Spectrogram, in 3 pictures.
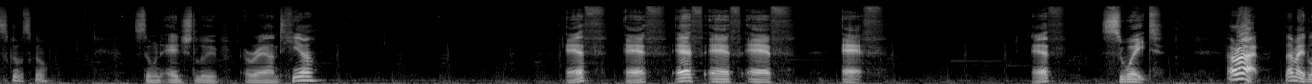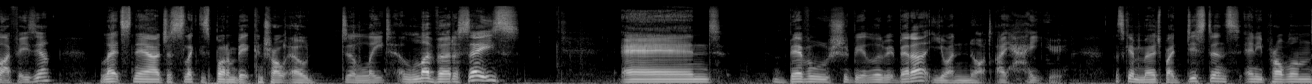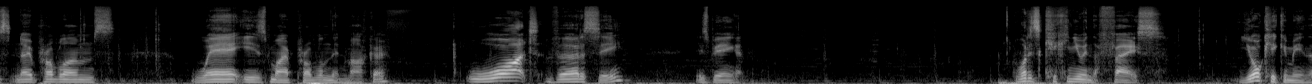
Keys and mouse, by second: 0.4 ctrl+r, 2.5 2, 5.3-7.9 typing, 9.8 f, 15.3 ctrl+l, 16.3 Delete, 18.5 Tab, 21.7 click, 22.2 click, 22.6 click, 22.9 Tab, 23.2 a, 24.0 m, 26.5 Tab, 27.2 Tab, 27.5 shift+click, 36.3 click, 37.2 shift+middle click, 37.9 shift+middle click, 39.1 Tab.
